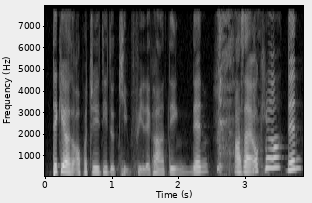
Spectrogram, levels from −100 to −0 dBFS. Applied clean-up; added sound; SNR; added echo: none; Cough; 20 dB; none.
